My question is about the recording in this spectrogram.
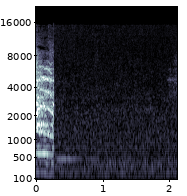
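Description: A high-pitched, wavering cry breaks off just after the start, leaving a faint steady hum.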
